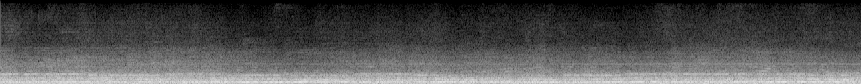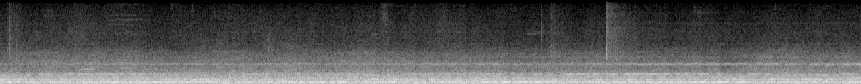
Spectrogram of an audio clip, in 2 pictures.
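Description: Loud music with a steady drone plays through loudspeakers outdoors.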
